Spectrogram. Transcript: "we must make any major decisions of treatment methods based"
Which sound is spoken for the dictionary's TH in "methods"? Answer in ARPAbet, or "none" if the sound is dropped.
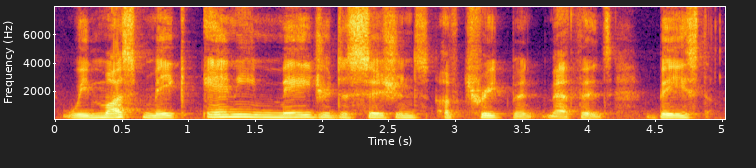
TH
